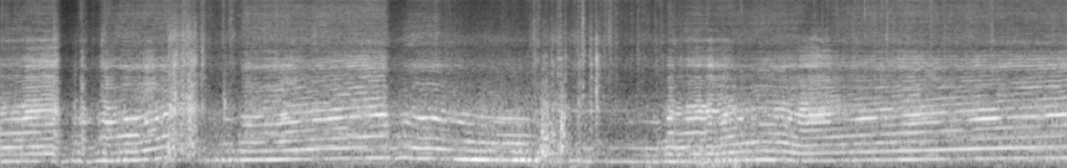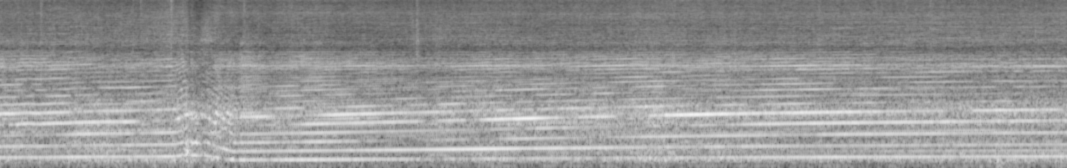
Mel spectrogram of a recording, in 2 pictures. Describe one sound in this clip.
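A racing car engine roars loudly close by, rising in pitch through each gear and dipping briefly at each gear change.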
